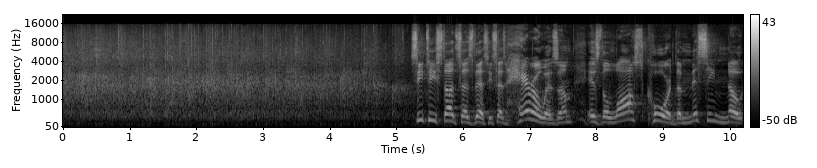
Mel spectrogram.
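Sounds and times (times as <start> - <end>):
audience applause: 0.0 - 5.2
speech: 5.2 - 10.2.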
